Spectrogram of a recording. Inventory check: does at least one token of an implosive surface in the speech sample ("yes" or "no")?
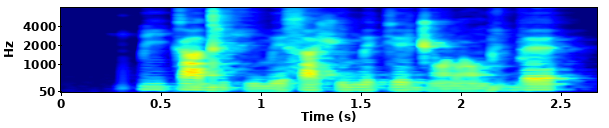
no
